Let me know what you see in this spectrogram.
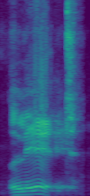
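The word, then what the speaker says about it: layette: a y e double t e late the pronunciation is late l a y e d t e late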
